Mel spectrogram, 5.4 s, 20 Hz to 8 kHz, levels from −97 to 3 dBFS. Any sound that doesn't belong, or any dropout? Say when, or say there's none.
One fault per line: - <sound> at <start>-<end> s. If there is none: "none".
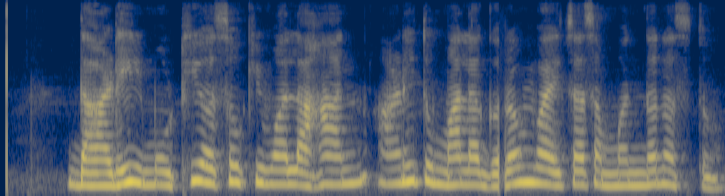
- dropout at 3.7-3.8 s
